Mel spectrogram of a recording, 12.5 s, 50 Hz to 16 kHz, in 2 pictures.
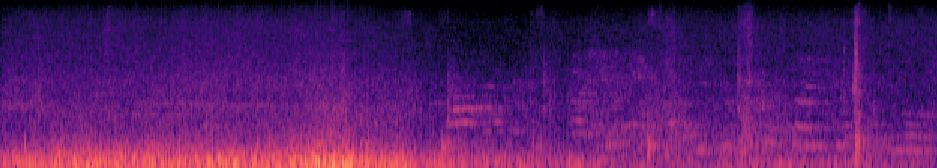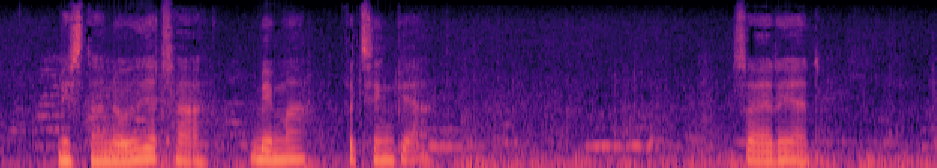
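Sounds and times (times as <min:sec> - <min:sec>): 
strong wind buffeting the microphone by a high-rise in Tingbjerg: 0:00.0 - 0:04.1, 0:09.0 - 0:12.4
speech: 0:06.6 - 0:09.3, 0:11.2 - 0:11.8.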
